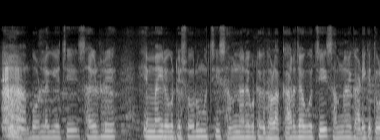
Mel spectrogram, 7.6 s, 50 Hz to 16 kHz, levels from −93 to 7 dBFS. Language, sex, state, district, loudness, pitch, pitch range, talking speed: Odia, male, Odisha, Khordha, -23 LUFS, 140 Hz, 135-155 Hz, 155 wpm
